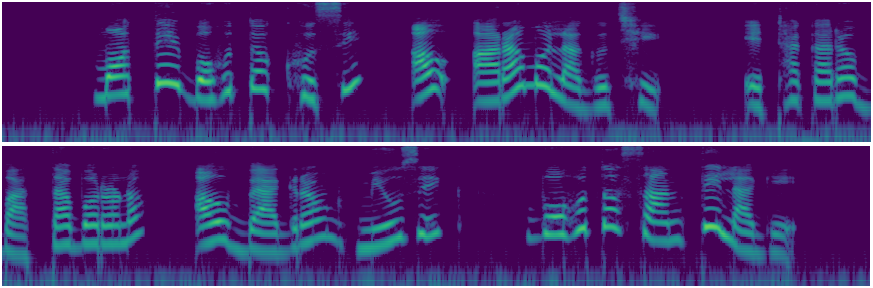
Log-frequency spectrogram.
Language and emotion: Odia, happy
